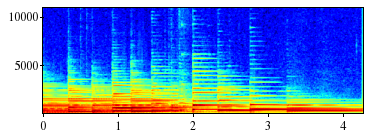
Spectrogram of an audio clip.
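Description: Nylon-string classical guitar playing a slow broken-chord arpeggio on a D minor chord, single notes plucked one after another and left ringing over each other, climbing in pitch as the hand shifts from first position up to fifth position.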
